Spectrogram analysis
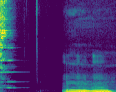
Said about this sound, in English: So Brie, I think you can do a special cheers for us. Okay, Bella Army, here is a special toast to the Bellas coming back to the podcast world.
